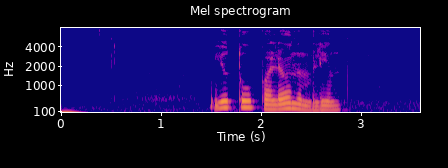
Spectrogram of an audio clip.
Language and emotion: Russian, neutral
